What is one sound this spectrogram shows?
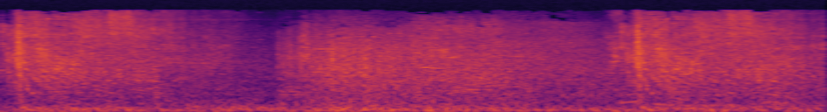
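Cannon fire and explosions boom nearby.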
